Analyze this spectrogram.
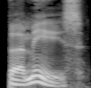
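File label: "burmese", English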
